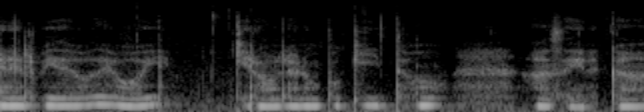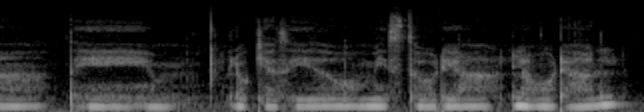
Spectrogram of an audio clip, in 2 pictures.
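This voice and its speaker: Soft-spoken and somewhat breathy, a woman talks at a very slow pace and a medium pitch with a dark, mellow, gentle tone, flat monotone intonation and long, frequent pauses. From Colombia. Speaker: ASMR YouTuber. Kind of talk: ASMR story time, casual talk to camera. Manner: soft-spoken, slow, gentle.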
